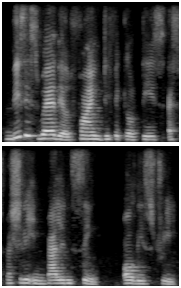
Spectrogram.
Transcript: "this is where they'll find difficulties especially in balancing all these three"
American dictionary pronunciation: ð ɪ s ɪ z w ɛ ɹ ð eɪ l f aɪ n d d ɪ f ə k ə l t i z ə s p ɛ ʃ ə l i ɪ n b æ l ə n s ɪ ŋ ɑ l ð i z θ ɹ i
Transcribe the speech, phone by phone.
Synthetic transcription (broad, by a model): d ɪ s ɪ s w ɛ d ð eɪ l f aɪ n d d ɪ f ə k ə l t i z ə s p ɛ ʃ ə l i ɪ n b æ l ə n s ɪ ŋ ɑ l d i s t ɹ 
